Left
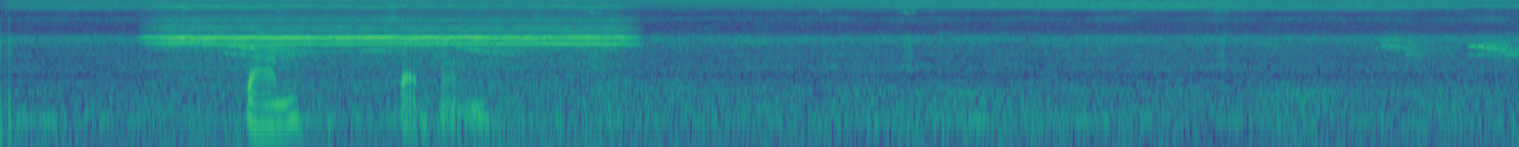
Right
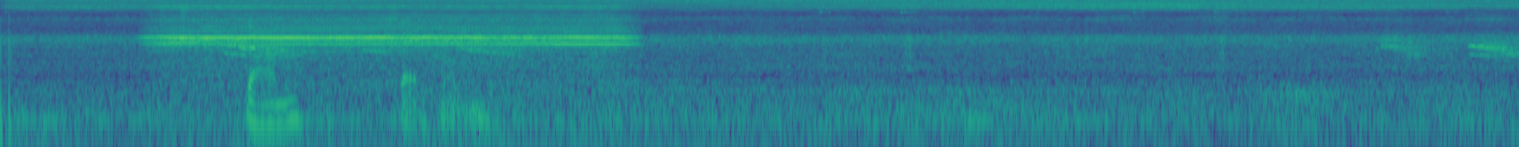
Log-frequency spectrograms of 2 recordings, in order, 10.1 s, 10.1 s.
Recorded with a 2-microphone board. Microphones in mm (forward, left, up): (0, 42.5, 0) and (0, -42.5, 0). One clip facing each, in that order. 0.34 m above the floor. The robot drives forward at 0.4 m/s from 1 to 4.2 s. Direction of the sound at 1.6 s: 25° left (ahead or behind).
